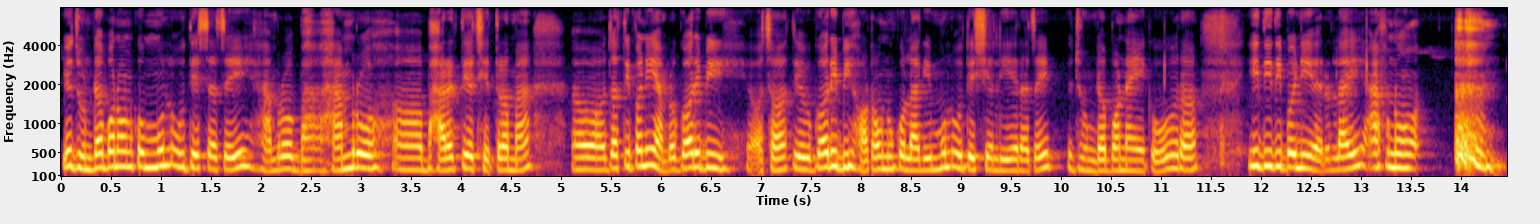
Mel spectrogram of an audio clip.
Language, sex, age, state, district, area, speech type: Nepali, female, 45-60, West Bengal, Jalpaiguri, urban, spontaneous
